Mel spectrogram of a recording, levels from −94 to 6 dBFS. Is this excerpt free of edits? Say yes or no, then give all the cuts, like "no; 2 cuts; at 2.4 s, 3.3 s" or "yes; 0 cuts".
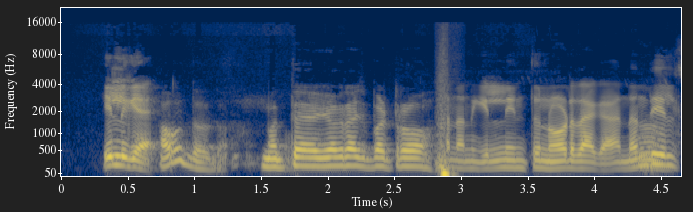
no; 1 cut; at 3.0 s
